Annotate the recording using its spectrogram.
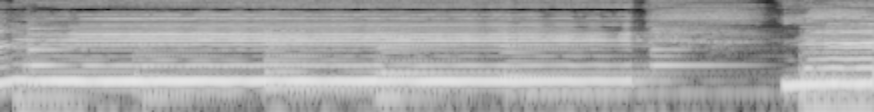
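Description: A slow hymn: long held notes over low accompanying notes that change about every half second to second. The music fades out a little after three seconds in, and a new phrase starts at the very end.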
